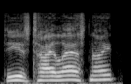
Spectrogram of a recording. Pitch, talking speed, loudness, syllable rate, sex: 195 Hz, 230 wpm, -13 LUFS, 4.6 syllables/s, male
